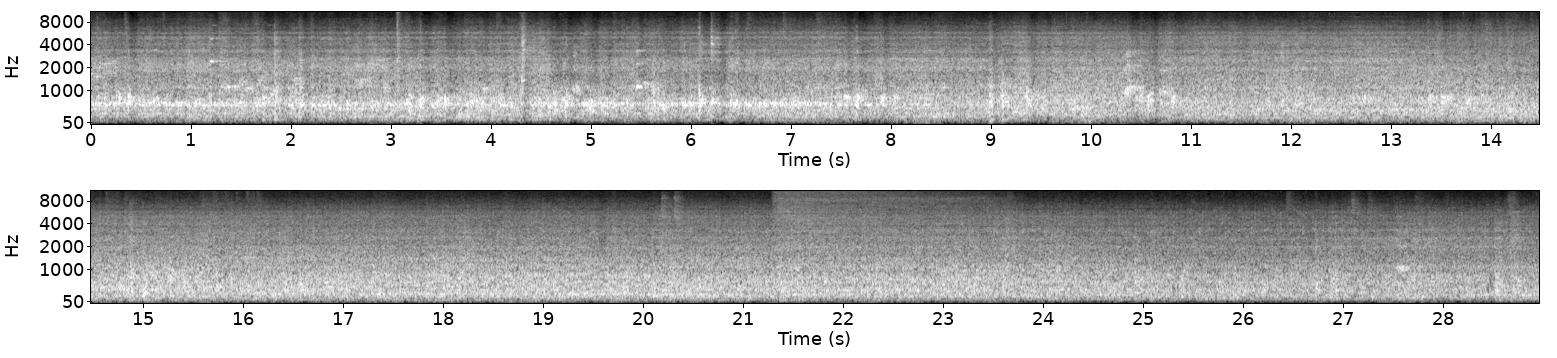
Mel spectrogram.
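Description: Running noise inside a KiHa diesel railcar under way: a steady rumble with wheels clacking over rail joints, and a high whine that fades after the first several seconds.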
